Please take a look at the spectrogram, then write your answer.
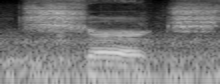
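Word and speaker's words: Xhurch: at a pretty cool place called Church spelled with an X instead of a c um and I think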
